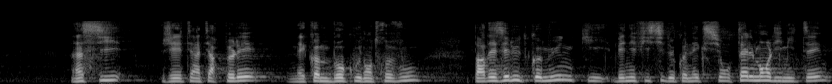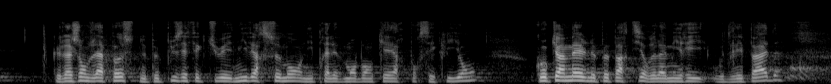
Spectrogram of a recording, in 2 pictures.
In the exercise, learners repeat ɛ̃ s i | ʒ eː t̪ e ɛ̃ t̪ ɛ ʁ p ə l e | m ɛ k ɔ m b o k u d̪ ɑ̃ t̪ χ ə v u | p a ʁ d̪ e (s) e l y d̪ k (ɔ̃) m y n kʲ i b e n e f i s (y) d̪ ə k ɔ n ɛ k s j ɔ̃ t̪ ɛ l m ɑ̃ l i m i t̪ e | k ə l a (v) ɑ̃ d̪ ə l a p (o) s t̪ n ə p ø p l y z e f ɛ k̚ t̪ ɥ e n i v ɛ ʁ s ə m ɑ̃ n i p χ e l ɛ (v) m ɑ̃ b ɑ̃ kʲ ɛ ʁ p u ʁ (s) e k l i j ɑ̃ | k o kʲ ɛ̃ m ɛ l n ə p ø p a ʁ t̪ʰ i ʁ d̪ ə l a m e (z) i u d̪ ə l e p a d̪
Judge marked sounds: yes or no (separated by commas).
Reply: no, no, no, no, no, yes, yes, no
